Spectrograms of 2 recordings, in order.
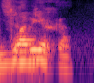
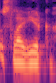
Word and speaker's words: Славирка: Когда появился герой Славерка, думал диалоги... – Славирка. – Ну, Славирка, хорошо. Здесь просто не ставится нигде ударение.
